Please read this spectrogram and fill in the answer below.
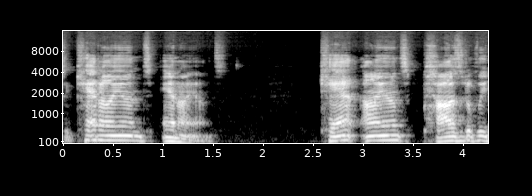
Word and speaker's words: cation: if you remember but a cat ion is like like this guy's cat that is a positively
